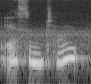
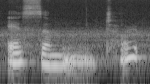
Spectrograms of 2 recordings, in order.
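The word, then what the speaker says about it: asymptote: so the here the ASM toope it's a strange word without a a silent P ASM toot ASM toot and this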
